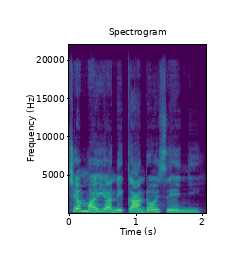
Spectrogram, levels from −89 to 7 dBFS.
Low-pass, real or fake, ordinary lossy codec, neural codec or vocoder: none; fake; none; vocoder, 44.1 kHz, 128 mel bands, Pupu-Vocoder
